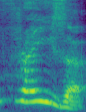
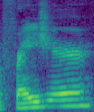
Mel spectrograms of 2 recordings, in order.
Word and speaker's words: Fraser: fussed as well like every time every time i go to america as well they'll go frasier like all the kids would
